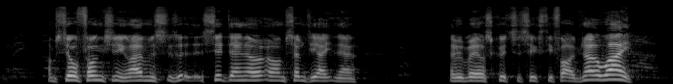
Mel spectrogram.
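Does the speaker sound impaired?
Yes: Parkinson's disease; speech affected at brain scan, per doctors.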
